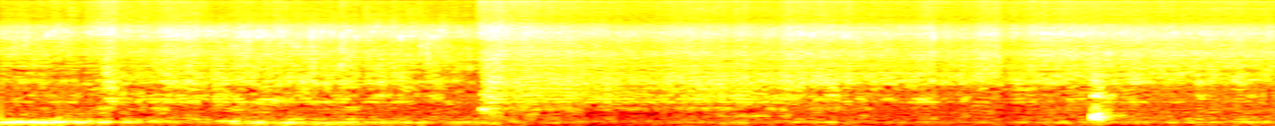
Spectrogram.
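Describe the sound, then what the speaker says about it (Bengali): Hot oil crackles and sizzles steadily while pieces of paneer fry, with an occasional stir or clink; the sizzle swells briefly midway. "আস্তে আস্তে করে দিয়ে ভেজে নেব"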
